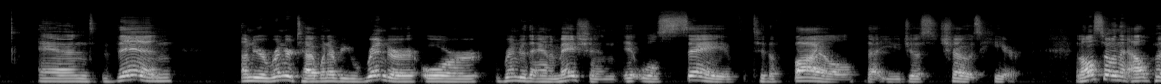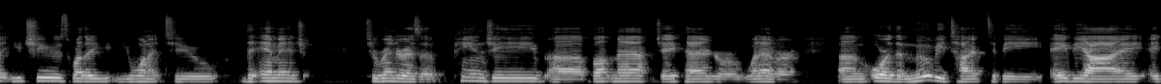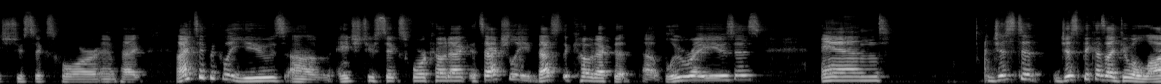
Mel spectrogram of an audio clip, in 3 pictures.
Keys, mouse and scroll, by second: 6.8-8.6 drag, 11.6-13.5 drag.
